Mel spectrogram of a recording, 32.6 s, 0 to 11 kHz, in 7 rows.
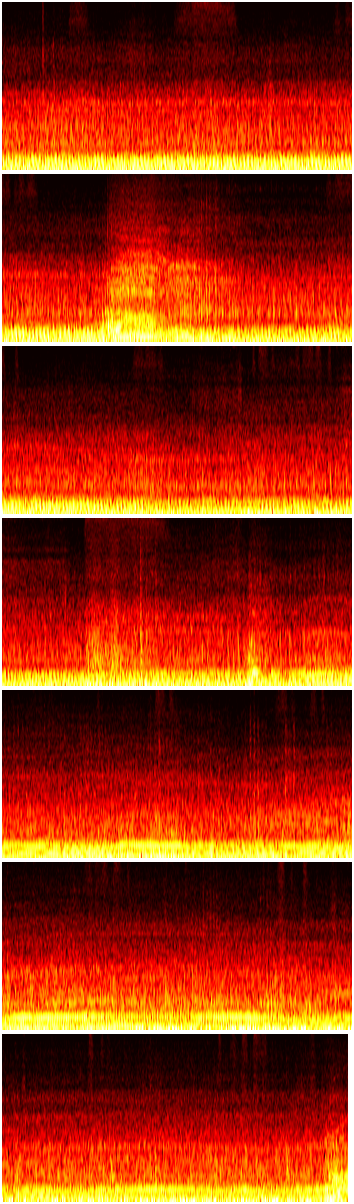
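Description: A 2005 Honda CBR600RR's inline-four, fitted with a Yoshimura exhaust and no catalytic converter, idling steadily, its pitch briefly rising and falling about six seconds in. A click about 17 seconds in, then the engine's revs rise and fall as the bike pulls away at low speed on gravel.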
